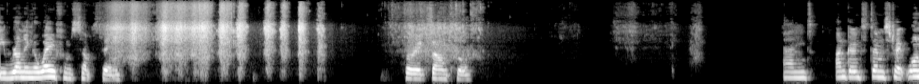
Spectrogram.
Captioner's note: faster rustling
